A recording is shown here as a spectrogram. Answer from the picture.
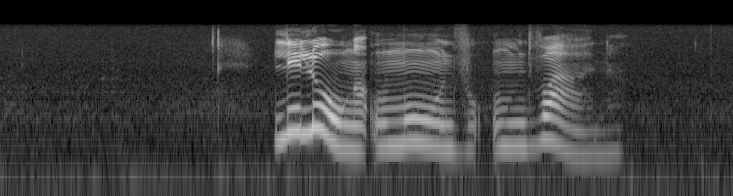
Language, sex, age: Swati, female, 24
